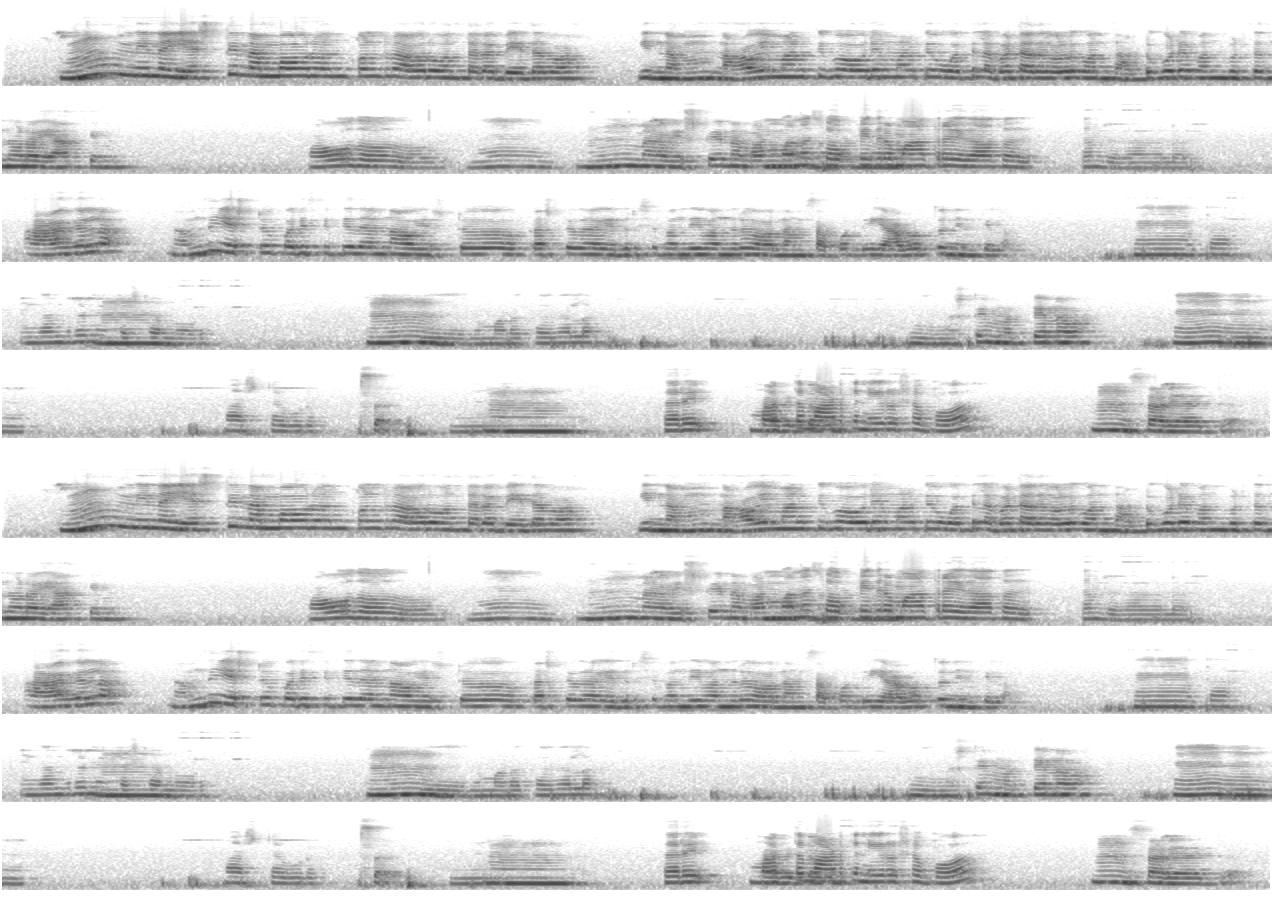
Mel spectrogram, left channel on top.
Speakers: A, on the left; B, on the right.
A: ಹ್ಮ್ ನೀನ್ ಎಷ್ಟೇ ನಮ್ಮವ್ರು ಅಂದಕೊಂಡ್ರ ಅವರು ಒಂಂತರ ಬೇದ ಬ ಈ ನಮ್ ನಾವೇ ಮಾಡ್ತೀವೋ ಅವ್ರೇ ಮಾಡ್ತವೋ ಗೊತ್ತಿಲ್ಲ ಬಟ್ ಅದ್ರೊಳಗ್ ಒಂದ್ ದಡ್ಡು ಗೋಡೆ ಬಂದ್ಬಿಡ್ತದ್ ನೋಡ ಯಾಕೆನು
B: ಹೌದೌದೌದು ಹ್ಮ್
A: ಹ್ಮ್ ನಾವ್ ಎಷ್ಟೇ ನಮ್ಮಣ್ಣ
B: ನಮ ಮನಸ
A: ನಮ್ಮಣ್ಣ
B: ಒಪ್ಪಿದ್ರೆ ಮಾತ್ರ ಇದ ಆತದೆ <unintelligible> ನಲ್ಲ
A: ಹಾಗಲ್ಲ ನಮ್ದು ಎಷ್ಟು ಪರಿಸ್ಥಿತಿ ಇದ ನಾವ್ ಎಷ್ಟೋ ಕಷ್ಟದಾಗ ಎದ್ರರಿಸಿ ಬಂದಿವ ಒಂದ್ರ ನಮ್ ಸಪೋರ್ಟ್ ಯಾವತ್ತು ನಿಂತಿಲ್ಲ
B: ಹ್ಮ್ ತಾ ಹಂಗಂದ್ರನೇ
A: ಹ್ಮ್
B: ಕಷ್ಟ ನೋಡು
A: ಹ್ಮ್
B: ಏನು ಮಾಡಕ್ಕ ಆಗಲ್ಲ <inaudible> ಹ್ಮ್
A: ಅಷ್ಟೆ ಮತ್ತೇನ ಅವ್ವ
B: ಹ್ಮ್ ಹ್ಮ್ ಹ್ಮ್ ಅಷ್ಟ ಹ್ಮ್
A: ಸ ಹ್ಮ್
B: ಸರಿ
A: ಸರಿ
B: ಮತ್ತೆ
A: ತಗೋ
B: ಮಾಡ್ತನೀರು ಷಬು
A: ಹ್ಮ್ ಸರಿ ಆಯ್ತು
